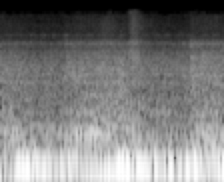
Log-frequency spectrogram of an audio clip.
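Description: Motor scooter engine running with a low rumble as the scooter is ridden slowly out of its parking spot.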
